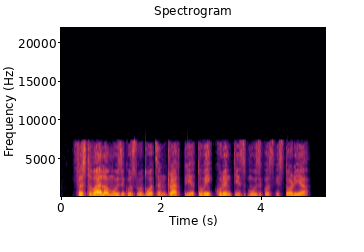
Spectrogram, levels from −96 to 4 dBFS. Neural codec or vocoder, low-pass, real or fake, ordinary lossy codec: codec, 16 kHz, 0.4 kbps, LongCat-Audio-Codec; 7.2 kHz; fake; AAC, 32 kbps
